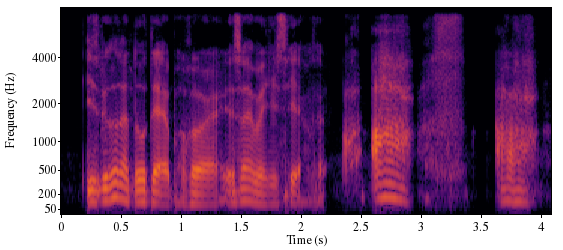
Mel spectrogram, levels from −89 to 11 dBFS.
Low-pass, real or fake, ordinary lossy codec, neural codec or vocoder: 7.2 kHz; fake; none; codec, 16 kHz, 8 kbps, FunCodec, trained on LibriTTS, 25 frames a second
